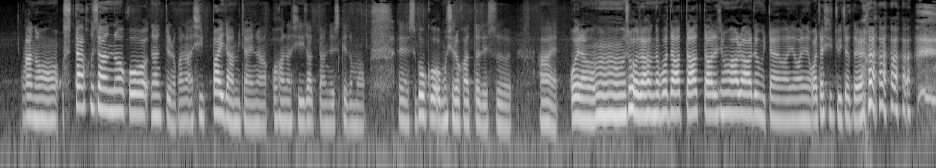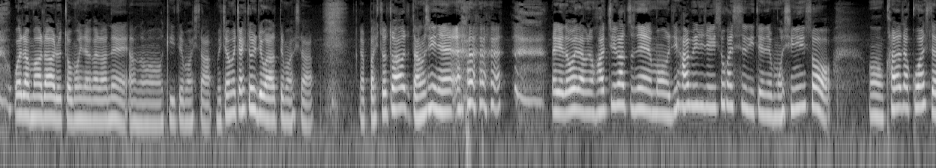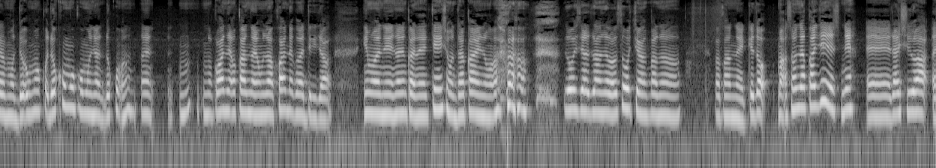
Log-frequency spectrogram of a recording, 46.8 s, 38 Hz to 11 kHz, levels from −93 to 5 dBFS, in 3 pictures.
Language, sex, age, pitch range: Japanese, female, 20-39, 200-260 Hz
